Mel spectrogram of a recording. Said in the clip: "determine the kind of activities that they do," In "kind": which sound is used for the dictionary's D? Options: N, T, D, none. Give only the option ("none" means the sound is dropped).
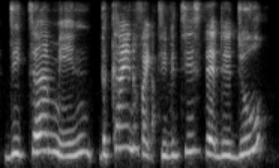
D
